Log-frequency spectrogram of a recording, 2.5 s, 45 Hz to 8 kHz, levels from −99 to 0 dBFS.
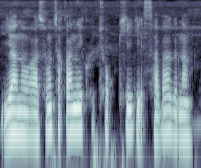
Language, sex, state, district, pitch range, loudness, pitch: Garo, male, Meghalaya, West Garo Hills, 120-140 Hz, -18 LUFS, 130 Hz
